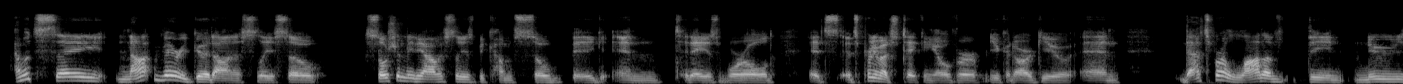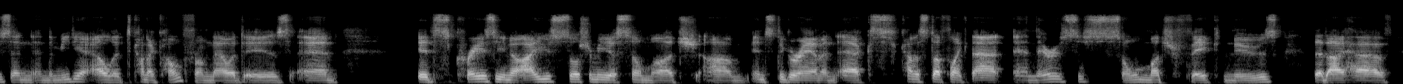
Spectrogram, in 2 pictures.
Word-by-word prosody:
I - - -2
would 240 +3 -1
say, 175 -2 +2
not 120 +1 +1
very 205 -7 +3
good, 120 0 +2
honestly, 95 +1 -1
so, 105 -1 -1 0.4
social 150 +3 +2
media, 140 -5 0
obviously, 120 0 -1
has 115 - -3
become 95 -2 -10
so 100 +1 -1
big 95 +1 -5
in 95 -2 -5
today's 95 -1 -1
world. 95 0 -1 0.3
It's 440 -1 0
it's 440 - -2
pretty - - +1
much - - +2
taking 435 - -3
over, 90 0 -4
you 100 -1 -7
could - - -10
argue, 90 0 -4
and 95 -1 -6 0.6
that's - - -1
where - - +4
a - - +3
lot 110 +7 +2
of 130 -4 +2 0.3
the 105 -4 -3
news 120 +2 -2
and 105 -2 -4
and 100 0 -9
the - - -6
media 115 +6 -2
outlets 100 -1 +1
kinda - - -2
come - - -3
from 95 0 -6
nowadays, 90 0 0
and 95 -2 +2 0.8
it's - - +4
crazy, 130 0 +3
you 110 - +1
know, 105 -1 +4
I 100 +2 +6
use 125 +1 +2
social 120 -1 +2
media 110 -2 +2
so 105 - +3
much, 90 -2 +1
um, 90 -1 -3
Instagram 105 -2 +2
and 95 0 -7
X, 100 0 +2
kinda - - +1
stuff - - +4 0.2
that, 105 -1 +5
and 95 - -5
there's 120 +3 0
just 125 0 +1
so 100 +2 -4
much 105 -1 -2
fake 100 0 -1
news 95 +6 -3 0.3
that - - +4
I 95 0 +7
have 95 -2 +2
100 Hz, 155 wpm, -25 LUFS, 95-120 Hz, 0.8 s, I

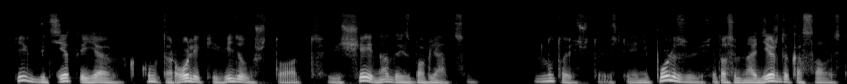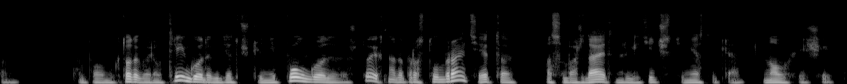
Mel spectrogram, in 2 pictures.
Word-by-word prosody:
и 185 +2 +2
где-то 130 - +1
я 100 -1 +2
в 85 -1 -10
каком-то 125 -7 -5
ролике 120 - +4
видел, 120 -2 +1
что 80 - -9
от - - -15
вещей 100 - +3
надо 105 -1 -2
избавляться. 90 -2 -4 0.7
Ну, 135 +3 -4
то 95 - -5
есть, 85 -1 -8
что - - -16
если 90 0 -15
я 90 - -7
не 95 +2 -4
пользуюсь- 110 - +3
это 95 +2 -1
особенно 95 0 -3
одежды 120 +7 +5
касалось- 90 -4 -7
там 90 0 -16 0.6
там, 90 - -11
по-моему, 90 0 -6
кто-то 115 +6 +3
говорил- 90 -1 -4
3 185 - +3
года, 120 -8 +4
где-то- 95 0 -3
чуть - - -19
ли 90 - -5
не 95 +1 -2
полгода, 110 - +4
что 170 - -3
их - - -1
надо 105 -3 -3
просто 105 +2 -4
убрать, 165 - +2
и - - -1
это 100 -2 -2 0.3
освобождает 95 +3 +1
энергетически 90 +1 -8
место 95 -1 -6
для 85 - -12 0.2
новых 95 -3 -2
вещей. 90 +3 -13
95 Hz, 175 wpm, -25 LUFS, 90-115 Hz, 0.7 s, одежды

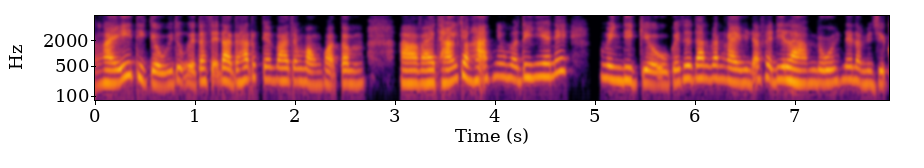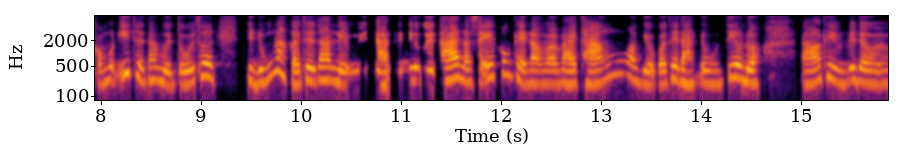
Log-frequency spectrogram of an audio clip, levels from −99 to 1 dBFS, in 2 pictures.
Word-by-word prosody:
ngày 205 +2 +3
ấy. 310 - +1
Thì, 270 - -3
kiểu, 180 -4 0
ví 190 - -6
dụ 235 - -2
người - - -2
ta 225 - 0
sẽ - - -3
đạt 230 -3 +6
được 210 - -2
HSK 245 -1 -1
3 230 -1 +2
trong 225 0 -6
vòng 190 -2 0
khoảng 195 - +1
tầm, 200 0 -1 0.3
à 200 0 +4
vài 205 +1 +3
tháng 210 +3 +4
chẳng 280 -3 +4
hạn, 235 - +5
nhưng 290 -1 -8
mà 255 - -2
tuy 280 0 -1
nhiên 290 +1 0
ấy, 385 +3 -1 0.3
mình 255 -3 -2
thì, 240 -1 -1
kiểu, 195 -2 -1
cái 210 +1 -3
thời 265 - +1
gian 265 0 +4
ban 265 -2 -1
ngày 220 -2 +2
mình 210 - -5
đã - - 0
phải 260 -1 -3
đi 245 +2 -1
làm 205 -3 +4
rồi, 205 +1 -1
nên 245 -1 -5
là 230 - -2
mình 195 -1 -8
chỉ 195 +1 -3
có 190 0 -6
một 245 - -6
ít 345 +3 +2
thời 270 - -1
gian 235 -1 -4
buổi 190 -3 -1
tối 190 +3 -2
thôi, 290 +1 +2 0.3
thì 230 - -3
đúng 215 +8 -3
là 380 -5 +2
cái 190 -1 +1
thời 235 0 +3
gian 240 -2 +1
để 195 - 0
mình 390 - -10 0.2
đạt - - +2
được 395 - -10
như 485 0 +1
người 405 0 0
ta 230 0 +4
ấy 265 +2 +10
nó 215 -4 -2
sẽ 270 +5 +1
không 330 -1 -6
thể 250 - +2
nào 200 0 0
mà 195 0 -2
vài 195 -1 0
tháng 245 - -1
mà, 255 - +1
kiểu, 190 -2 -2
có 190 0 +1
thể 255 +2 +1
đạt 210 -2 -1
được - - -5
mục 195 0 -10
tiêu 275 0 +4
được. 210 -4 +2 0.4
Đó, 200 +4 0
thì 265 -4 -3
bây 225 +4 -1
giờ 205 -3 -1
225 Hz, 335 wpm, -23 LUFS, 200-265 Hz, 0.4 s, ấy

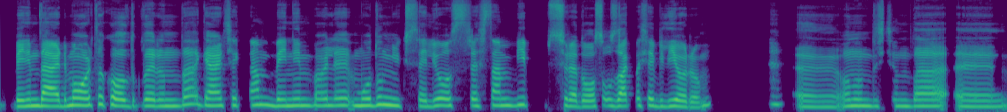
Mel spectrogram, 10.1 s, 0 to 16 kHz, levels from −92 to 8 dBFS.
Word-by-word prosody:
benim 205 +2 +4
derdime 205 +2 +5
ortak 235 +3 +2
olduklarında 210 +3 +1
gerçekten 230 0 0
benim 220 +1 +1
böyle 225 +1 -1
modum 225 +3 +2
yükseliyor. 210 -1 -1
O 220 - +3
stresten 225 +1 -2
bir 245 0 -1 0.2
süre 200 -3 -2
de - - -2
olsa 190 +3 -2
uzaklaşabiliyorum. 205 -1 -1 0.9
Eee, 180 -1 -5
onun 210 0 0
dışında, 205 +1 -2
eee 190 -1 -3
215 Hz, 120 wpm, -23 LUFS, 200-225 Hz, 0.9 s, derdime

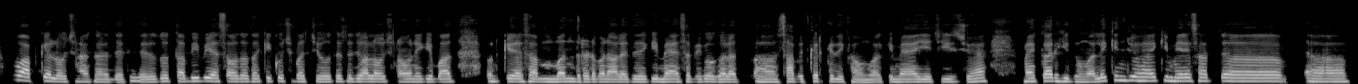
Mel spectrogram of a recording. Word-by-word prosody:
वो 205 - +1
आपकी 175 -1 +1
आलोचना 130 -4 0
कर 120 -1 -1
देते 115 +8 -3
थे। 115 - 0
तो 145 +2 0
तभी 145 +2 +2
भी 155 0 +4
ऐसा 140 0 0
होता 135 0 0
था - - -1
कि 145 - -1
कुछ 145 - -1
बच्चे 135 -1 -1
होते 130 +1 0
थे 135 - 0
जो 135 0 +2
आलोचना 130 0 0
होने 130 0 0
के 130 0 -1
बाद 130 +1 +2 0.3
उनके 140 0 -1
ऐसा 130 +1 +2
मन 130 +1 +3
दृढ़ 130 -1 +1
बना 120 -1 +3
लेते 120 +2 +1
थे - - 0
कि 130 +1 0
मैं 125 0 +3
सभी 125 -2 -2
को 130 -1 +2
गलत 125 -1 +2 0.2
अ, 125 -1 +1
साबित 125 -2 -1
करके 140 -2 -1
दिखाऊँगा 110 -3 -2
कि 125 - -4
मैं 120 0 +1
ये 120 0 +1
चीज़ 120 -1 -4
जो 125 - 0
है 150 - +2 0.4
मैं 140 0 +4
कर 160 -1 +5
ही - - +3
दूँगा। 120 -2 -2
लेकिन 165 +8 0
जो 185 -1 +2
है 170 - +2
कि 180 - -2
मेरे 160 0 +3
साथ 160 0 -3
अ 150 -1 +3 0.3
अ, 130 0 +1
130 Hz, 245 wpm, -22 LUFS, 125-145 Hz, 0.4 s, कर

